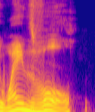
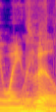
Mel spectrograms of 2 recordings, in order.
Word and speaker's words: Waynesville: don't ask me why we don't say Waynesville we say Wayville Wayville Missouri yeah but I mean if you want to say it right you want to say it like the locals do when you're in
